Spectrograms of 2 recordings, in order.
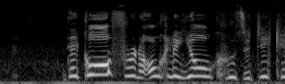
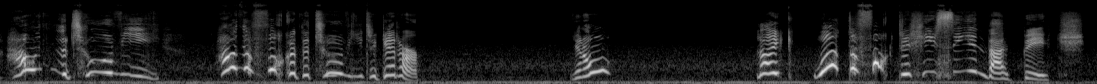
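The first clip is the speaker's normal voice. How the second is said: incredulous; 10 semitones higher than usual. Real, not acted. Exasperated disbelief at the couple.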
